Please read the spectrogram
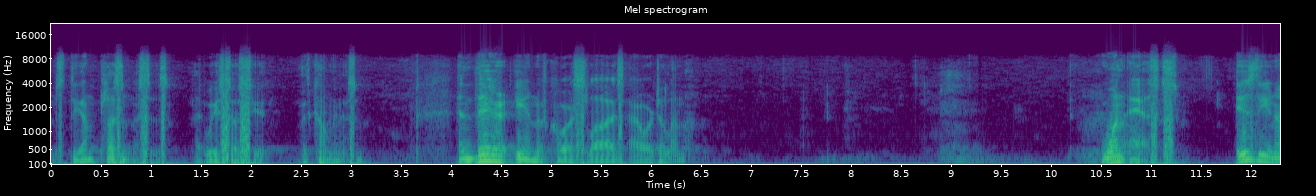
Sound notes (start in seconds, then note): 8.4 pause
